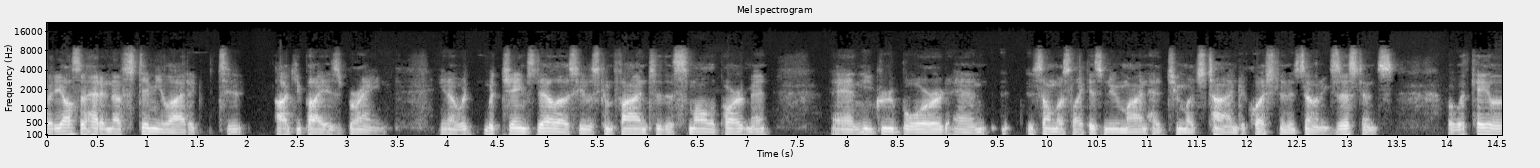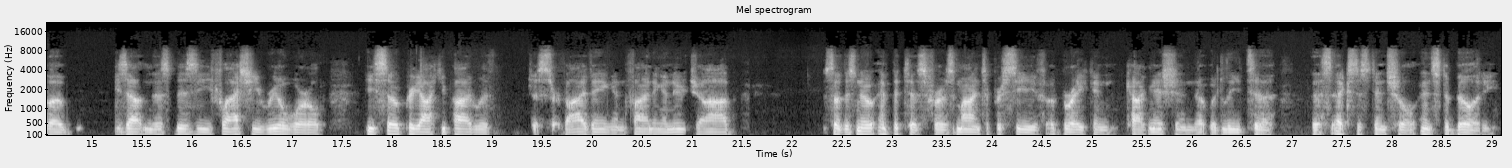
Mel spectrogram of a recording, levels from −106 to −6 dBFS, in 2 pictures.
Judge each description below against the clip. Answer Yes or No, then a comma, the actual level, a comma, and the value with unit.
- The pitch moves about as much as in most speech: No, narrow, 1.5 semitones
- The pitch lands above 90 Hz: Yes, low, 100 Hz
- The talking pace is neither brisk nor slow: Yes, average, 175 wpm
